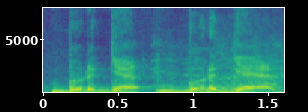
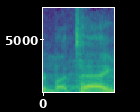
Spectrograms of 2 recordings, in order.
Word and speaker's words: Buttigieg: Anche in America c'è questo problema di come pronunciare Pete Buttigieg.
